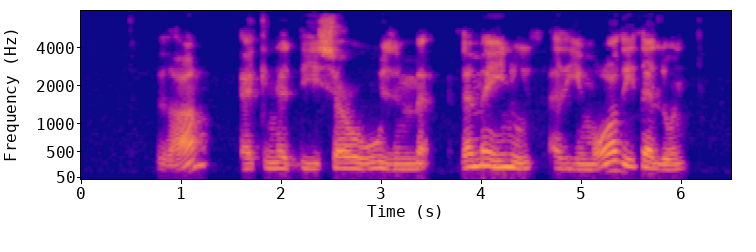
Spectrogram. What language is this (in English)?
Kabyle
